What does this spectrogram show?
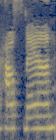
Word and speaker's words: Houseman: is the owner of is it Houseman or house man how do you guys pronounce it Houseman Houseman yeah so he the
